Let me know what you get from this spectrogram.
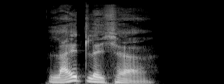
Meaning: inflection of leidlich: 1. strong/mixed nominative masculine singular 2. strong genitive/dative feminine singular 3. strong genitive plural
- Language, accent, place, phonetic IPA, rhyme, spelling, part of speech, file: German, Germany, Berlin, [ˈlaɪ̯tlɪçɐ], -aɪ̯tlɪçɐ, leidlicher, adjective, De-leidlicher.ogg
